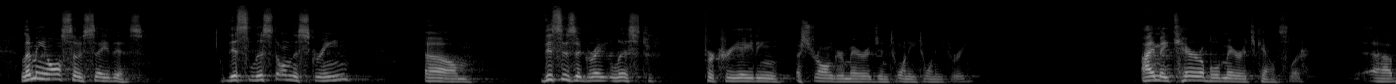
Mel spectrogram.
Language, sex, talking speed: English, male, 125 wpm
